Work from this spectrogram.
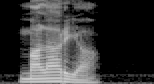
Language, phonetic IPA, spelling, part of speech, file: Polish, [maˈlarʲja], malaria, noun, Pl-malaria.ogg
